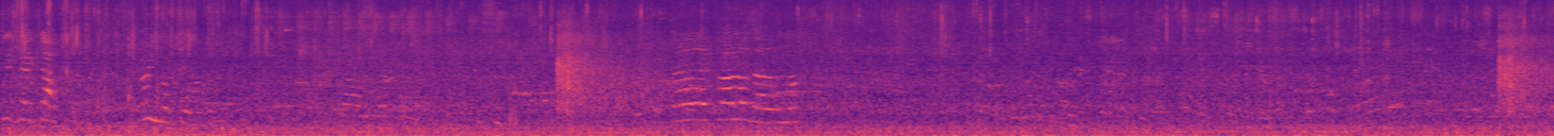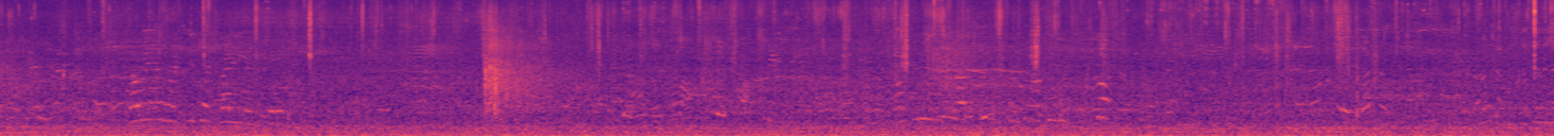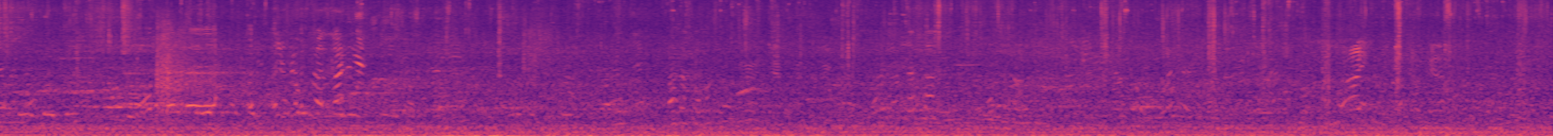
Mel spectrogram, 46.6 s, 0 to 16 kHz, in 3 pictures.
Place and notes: Fountain of the Lions.
It wasn't working this time.
I made this recording on july 25th, 2022, at 2:05 p.m.
I used a Tascam DR-05X with its built-in microphones and a Tascam WS-11 windshield.
Original Recording:
Type: Stereo
No estaba funcionando esta vez.
Esta grabación la hice el 25 de julio 2022 a las 14:05 horas.
Guanajuato, México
